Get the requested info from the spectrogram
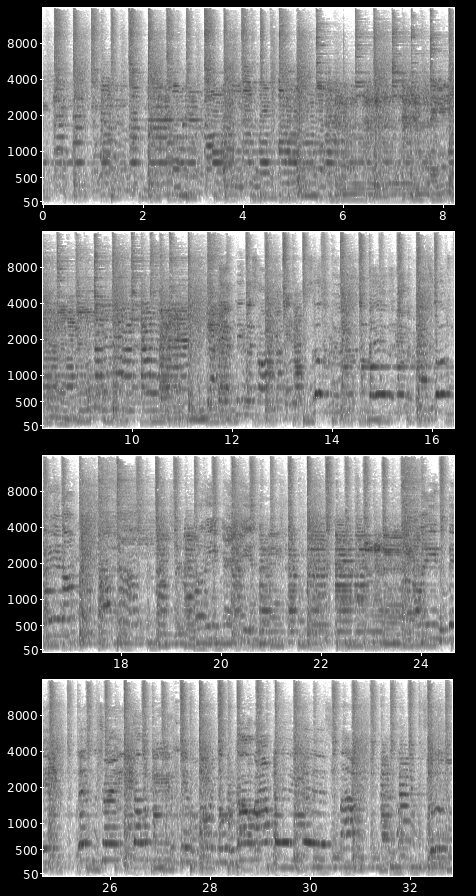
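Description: A live blues-rock band playing: electric guitar, bass guitar and drum kit, with a male lead singer.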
